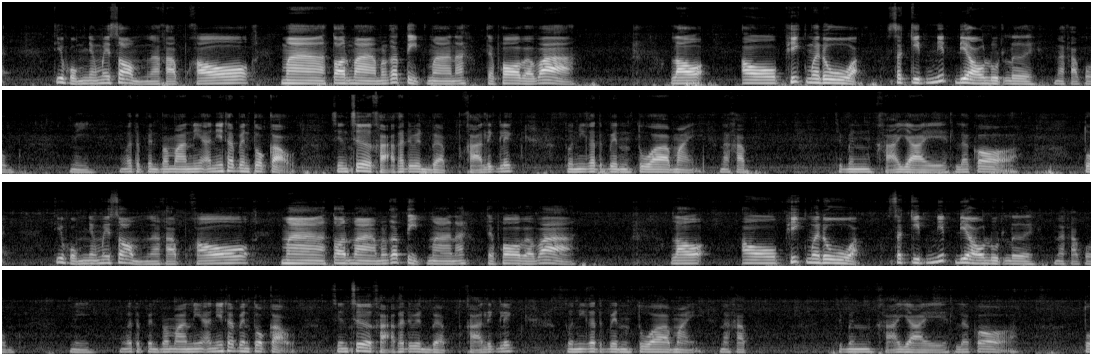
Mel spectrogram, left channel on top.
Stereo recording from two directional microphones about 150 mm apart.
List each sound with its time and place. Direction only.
0.5 s speech: 25° left (ahead or behind)
12.1 s speech: 25° left (ahead or behind)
